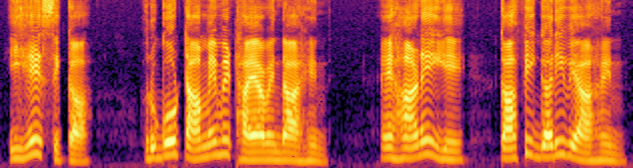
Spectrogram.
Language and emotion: Sindhi, neutral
